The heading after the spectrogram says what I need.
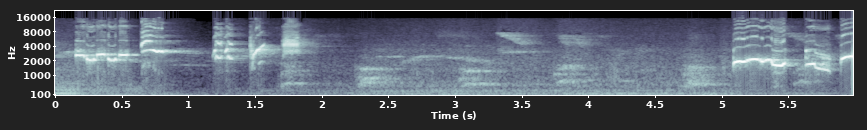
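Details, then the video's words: Orange-headed thrush song from a bird-training recording: loud, varied whistled and chattering phrases open the clip, a quieter stretch of softer notes follows, then a bright, warbling burst returns near the end. "Masteran Suara Anis Kembang"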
